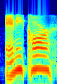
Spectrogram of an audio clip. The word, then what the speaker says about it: ENYCAR: mispronunciation the organization name it's it's any car no no it's any college or any like Benny or Jenny any car that's right oops explains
